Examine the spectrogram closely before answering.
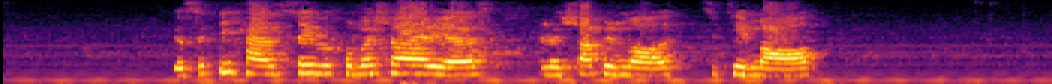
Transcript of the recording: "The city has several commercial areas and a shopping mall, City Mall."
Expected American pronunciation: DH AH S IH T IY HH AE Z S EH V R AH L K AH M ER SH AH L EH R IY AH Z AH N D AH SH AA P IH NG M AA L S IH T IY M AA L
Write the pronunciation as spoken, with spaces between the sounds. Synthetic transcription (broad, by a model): DH AH S IH T IY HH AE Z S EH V AH K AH M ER SH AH L EH R IY AH Z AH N AH SH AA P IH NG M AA S IH T IY M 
